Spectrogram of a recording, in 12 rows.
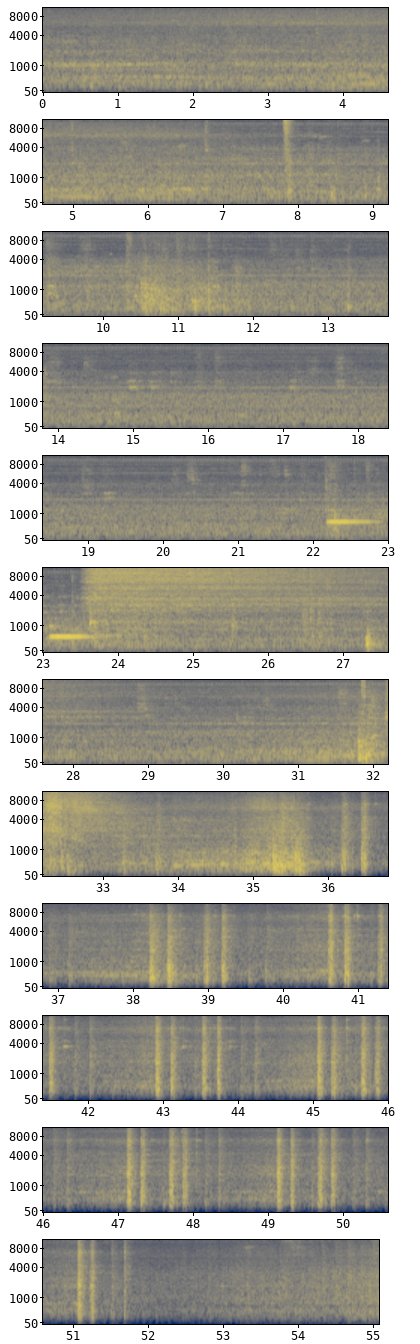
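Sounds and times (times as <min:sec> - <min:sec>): short chime tone: 0:22.2 - 0:24.0
train motors whining: 0:23.5 - 0:34.8
train wheels clacking over rail joint: 0:42.9 - 0:44.4, 0:47.1 - 0:48.5.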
